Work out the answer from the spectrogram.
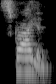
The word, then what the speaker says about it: scrying: So it's like crying with an S in front. Scrying.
